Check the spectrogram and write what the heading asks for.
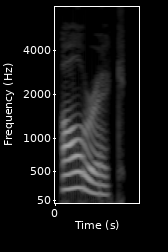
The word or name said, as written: alrick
